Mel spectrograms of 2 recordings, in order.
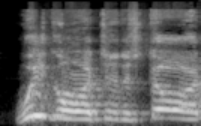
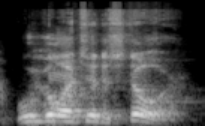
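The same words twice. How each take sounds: First: It is said loudly, in a yell. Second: It is said in a calm, normal voice. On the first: It comes across as aggressive. The speaker calls it wrong. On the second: A plain, friendly announcement. The speaker calls it right.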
